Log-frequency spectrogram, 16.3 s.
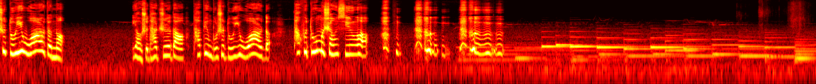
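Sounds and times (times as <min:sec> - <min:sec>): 
speech: 0:00.0 - 0:01.4, 0:02.6 - 0:10.2
little prince crying: 0:07.6 - 0:10.1.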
